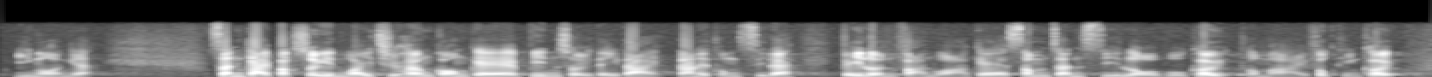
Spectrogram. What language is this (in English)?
Cantonese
